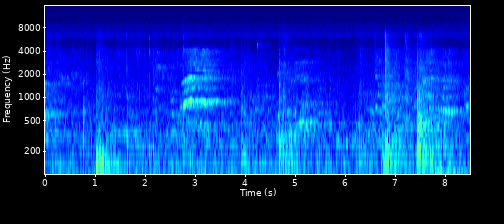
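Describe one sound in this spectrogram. A ball thuds as players kick it in a large echoing hall.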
